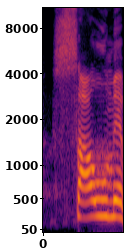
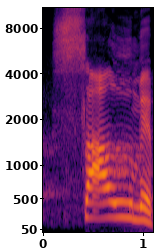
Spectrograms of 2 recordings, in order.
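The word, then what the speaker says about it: 쌓음: 자, 이거 발음이 중요합니다. 싸움의 법칙이 아니라 싸음의 법칙.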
